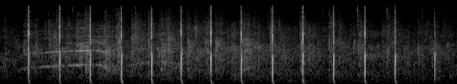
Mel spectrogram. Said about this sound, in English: I can't see you, so I'll give a clap.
